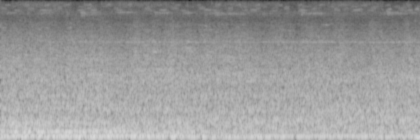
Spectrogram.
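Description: Norfolk Southern intermodal freight train, truck trailers on flatcars, rolling steadily across a stone-arch bridge: a continuous low rumble of wheels on rail.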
